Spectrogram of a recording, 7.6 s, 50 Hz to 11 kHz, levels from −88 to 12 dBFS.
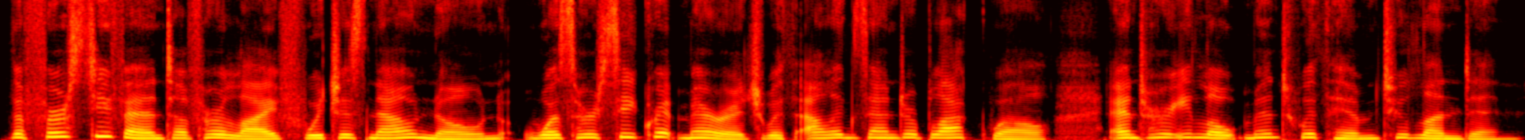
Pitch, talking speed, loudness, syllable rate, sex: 235 Hz, 190 wpm, -18 LUFS, 5.0 syllables/s, female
